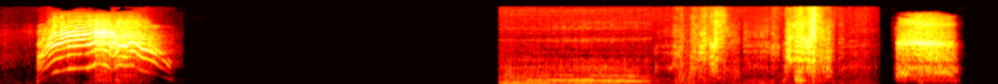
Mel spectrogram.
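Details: Cat sounds intended to repel mice: one loud rising-falling meow, a long silence, then a low growling drone followed by harsh hissing bursts and a short noisy cry.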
